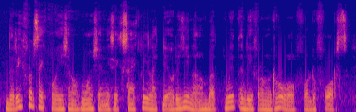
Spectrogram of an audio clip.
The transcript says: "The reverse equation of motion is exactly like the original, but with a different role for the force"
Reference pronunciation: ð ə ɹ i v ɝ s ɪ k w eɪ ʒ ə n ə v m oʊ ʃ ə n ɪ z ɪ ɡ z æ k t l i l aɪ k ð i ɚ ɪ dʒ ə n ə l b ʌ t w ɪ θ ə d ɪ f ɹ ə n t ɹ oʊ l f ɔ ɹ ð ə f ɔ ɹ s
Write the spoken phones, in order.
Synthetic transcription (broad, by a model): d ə ɹ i f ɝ s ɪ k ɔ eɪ ʃ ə n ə f m oʊ ʃ ə n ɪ s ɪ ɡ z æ k t l i l aɪ k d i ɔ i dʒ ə n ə l b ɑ t w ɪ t ə d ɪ f ɹ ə n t ɹ oʊ l f ɔ ɹ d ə f ɔ ɹ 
